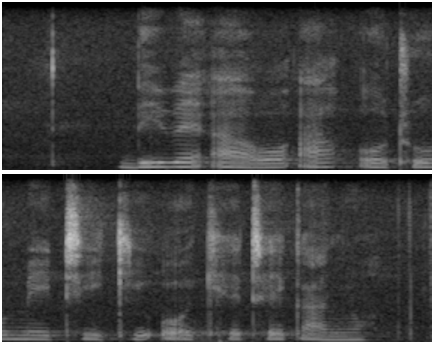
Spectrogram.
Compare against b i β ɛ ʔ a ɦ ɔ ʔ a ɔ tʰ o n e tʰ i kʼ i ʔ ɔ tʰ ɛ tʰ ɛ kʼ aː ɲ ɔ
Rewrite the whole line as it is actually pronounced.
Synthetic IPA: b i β ɛ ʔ a ɦ ɔ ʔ a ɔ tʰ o m e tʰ i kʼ i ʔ ɔ kʰ ɛ tʰ ɛ kʼ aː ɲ ɔ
